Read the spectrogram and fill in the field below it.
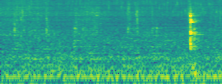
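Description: Herbal chicken braising in yellow wine with red dates, button mushrooms and oyster sauce is stirred in a pan, giving a steady close sizzle under scraping stir strokes, with a sharper clack near the end.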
